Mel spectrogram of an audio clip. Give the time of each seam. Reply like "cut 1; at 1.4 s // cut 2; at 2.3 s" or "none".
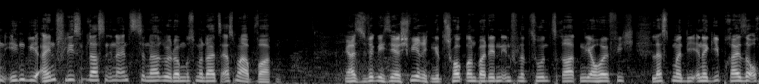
cut 1; at 4.3 s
